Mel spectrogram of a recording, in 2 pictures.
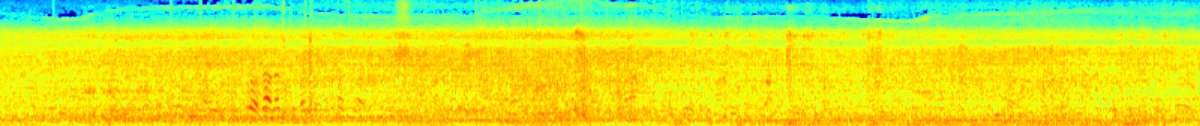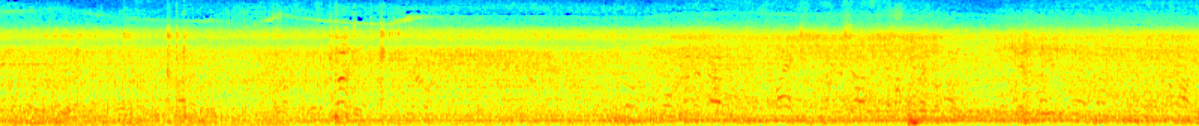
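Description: Heavy diesel vehicles running steadily with a low engine hum, with people talking in the background.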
